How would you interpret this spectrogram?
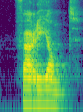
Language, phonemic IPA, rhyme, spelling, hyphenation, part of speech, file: Dutch, /ˌvaː.riˈɑnt/, -ɑnt, variant, va‧ri‧ant, noun, Nl-variant.ogg
- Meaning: a variant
